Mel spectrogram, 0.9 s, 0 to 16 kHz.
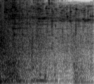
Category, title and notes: Instrument samples > Percussion
car crash long 1
accident, aliendrum, alienware, bang, break, breaking, broken, car, car-crash, carcrash, cinematic, collision, crash, death-metal, effect, engine, fender-bender, glass, motorway, pile-up, recording, road, smash-up, sound, weirddrum, wreck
